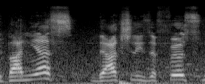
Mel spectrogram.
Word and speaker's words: Banyas: It's called Panias because for Muslims' time they cannot pronounce the letter P. Instead of P, they say Be, Banyas.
